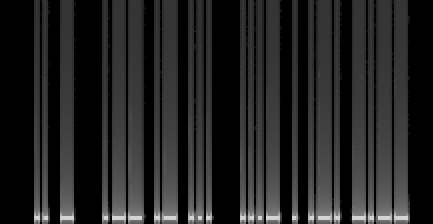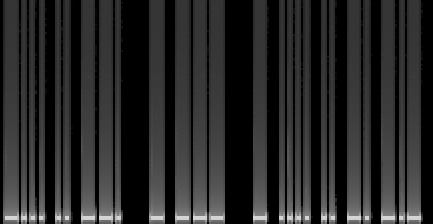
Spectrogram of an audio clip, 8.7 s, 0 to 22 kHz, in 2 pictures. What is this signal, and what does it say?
Morse code, heard as a keyed tone, about 28 wpm, 700 Hz. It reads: IT WAS VERY BIG TO THINK
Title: Sentences from Top 1600 Words 28wpm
